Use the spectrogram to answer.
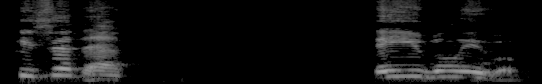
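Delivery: high-pitched imitation of a comeback; mock incredulity. Host imitating the man's reply, mock incredulous.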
